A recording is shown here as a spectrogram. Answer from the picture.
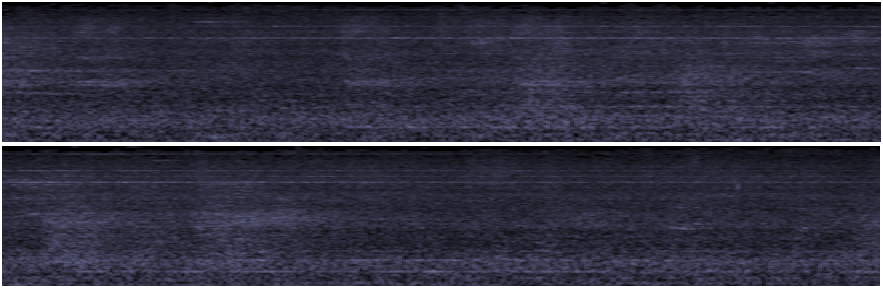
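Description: Indian Railways passenger coaches rolling slowly along the platform line, a steady noise of wheels on the rails with an on-and-off low hum.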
